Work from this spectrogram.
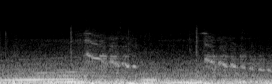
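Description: A Forge blow-off valve on a MK7 GTI releases turbo flutter during a gear shift, heard from inside the cabin with the windows closed: a fluttering chatter over the engine drone, with two descending whistles as revs drop between shifts.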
